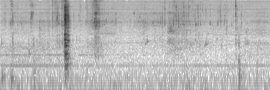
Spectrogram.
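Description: A landing net being lifted out of the water with a fish, water splashing and dripping from the mesh, over a steady low hum. A sharp, loud knock about a second in, and a softer one near the end, as gear bumps the boat.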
